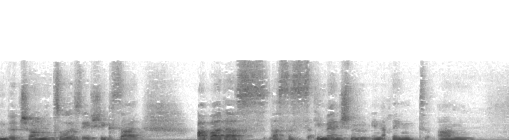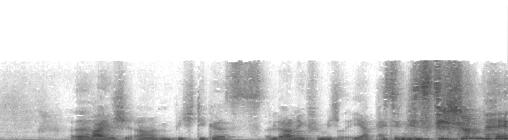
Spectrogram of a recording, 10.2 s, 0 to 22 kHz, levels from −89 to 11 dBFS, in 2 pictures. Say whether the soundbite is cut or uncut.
cut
